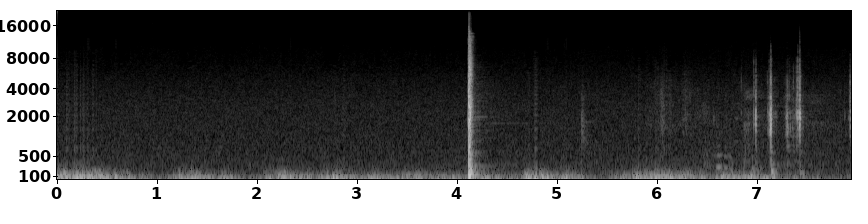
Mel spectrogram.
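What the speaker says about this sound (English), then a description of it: "But I'm going to shoot the right side again," .223 Remington rifle fires once outdoors on the last day of hunting season, a sharp, loud crack near the middle, followed by faint ticks and light wind rumble around it.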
